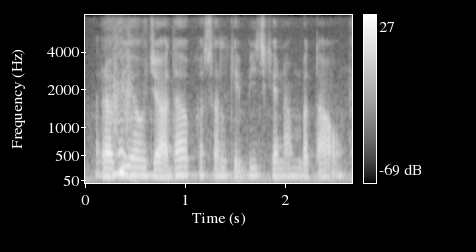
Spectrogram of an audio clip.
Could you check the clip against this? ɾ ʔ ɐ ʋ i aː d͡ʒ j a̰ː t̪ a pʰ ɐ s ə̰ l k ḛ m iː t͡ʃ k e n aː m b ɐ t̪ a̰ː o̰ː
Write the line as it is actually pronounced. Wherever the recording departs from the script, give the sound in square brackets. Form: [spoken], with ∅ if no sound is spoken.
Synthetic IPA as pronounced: ɾ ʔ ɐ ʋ i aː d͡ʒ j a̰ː [d̪] a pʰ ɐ s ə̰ l k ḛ [b] iː t͡ʃ k e n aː m b ɐ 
